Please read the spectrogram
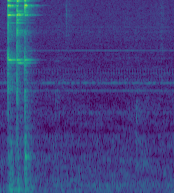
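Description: A paintbrush clinking against a glass water jar: about four quick, light glass clinks within half a second.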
